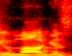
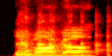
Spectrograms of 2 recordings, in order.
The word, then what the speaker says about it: Umaga: Remember how he used to say Umaga's name wrong? Umaga.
